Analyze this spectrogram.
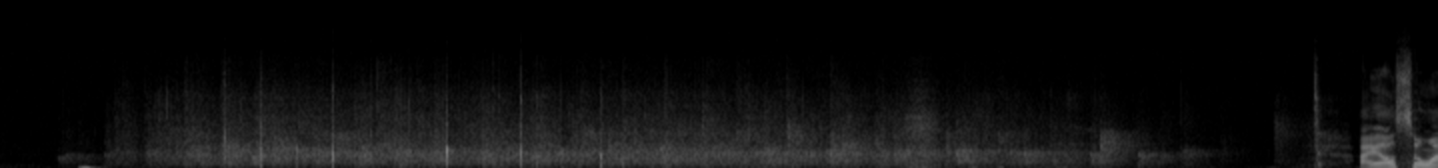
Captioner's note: applause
